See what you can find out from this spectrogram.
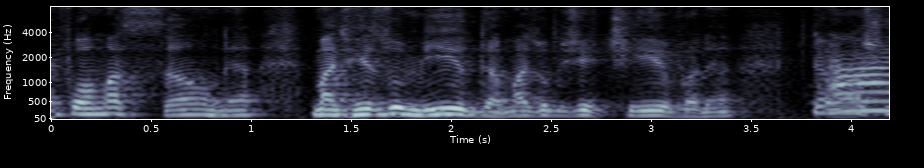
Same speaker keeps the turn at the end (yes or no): no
